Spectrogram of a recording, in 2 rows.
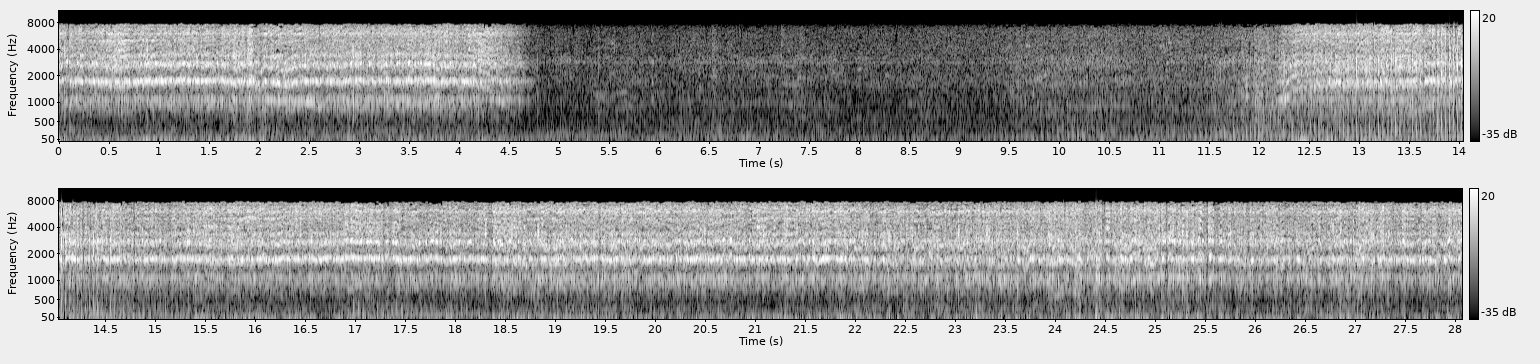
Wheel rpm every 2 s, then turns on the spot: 230, 230, 70, 0, 0, 0, 140, 230, 230, 220, 230, 220, 230, 220.
none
